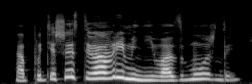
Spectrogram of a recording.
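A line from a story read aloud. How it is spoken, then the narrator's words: Giggling. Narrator (Russian): хихикнул Димка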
